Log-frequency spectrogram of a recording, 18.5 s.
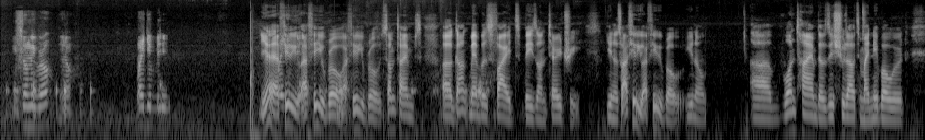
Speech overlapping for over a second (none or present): none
